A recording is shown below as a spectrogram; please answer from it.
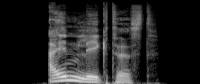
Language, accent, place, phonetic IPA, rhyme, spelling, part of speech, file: German, Germany, Berlin, [ˈaɪ̯nˌleːktəst], -aɪ̯nleːktəst, einlegtest, verb, De-einlegtest.ogg
- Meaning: inflection of einlegen: 1. second-person singular dependent preterite 2. second-person singular dependent subjunctive II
